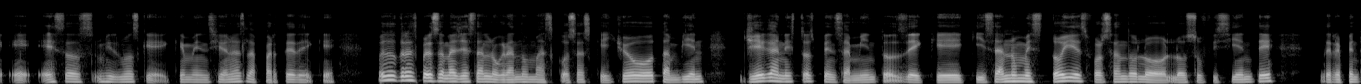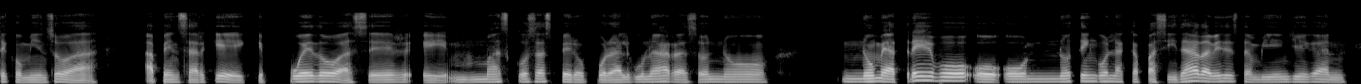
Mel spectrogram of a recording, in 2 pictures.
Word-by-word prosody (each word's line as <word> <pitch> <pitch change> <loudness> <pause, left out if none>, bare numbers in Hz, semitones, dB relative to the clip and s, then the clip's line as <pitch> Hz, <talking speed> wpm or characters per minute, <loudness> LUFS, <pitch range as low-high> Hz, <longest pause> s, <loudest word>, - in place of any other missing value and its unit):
eh 455 - -13
eh, 460 0 -5
esos 125 0 -3
mismos 125 -1 -3
que - - -8
que 110 - -6
mencionas, 115 +4 -4
la 130 -4 -2
parte 110 +1 -4
de 105 0 -6
que, - - -9 0.4
pues, - - +1
otras 195 -2 +2
personas 150 -4 +3
ya 130 - +2
están 130 -1 0
logrando 115 +1 0
más 110 -1 -4
cosas 110 +3 -4
que 95 - -6
yo, 135 +4 +2
también 120 +2 -1 0.3
llegan 145 +3 +2
estos 135 +1 -3
pensamientos 105 - -2
de 105 -2 +1
que, 105 0 +1
quizá, 110 +3 0
no 145 +1 +4
me 140 -1 +3
estoy 135 +4 +2
esforzando 125 -3 0
lo 105 -5 +2
lo 105 +1 -2
suficiente, 115 +8 -2 0.4
de 110 - -3
repente, 115 +2 -2
comienzo 110 +2 0
a 95 -4 0 0.4
a - - +2
pensar 110 0 0
que 105 -7 +1
que - - -5 0.2
puedo 135 0 +5
hacer, 105 +3 -1
eh, 100 -1 -2
m 105 - -5
más 120 +1 -1
cosas, 130 +1 -1
pero, 110 -4 +1
por 110 0 -1
alguna 120 +5 +2
razón, 115 +1 -1
no 115 -1 -1 0.7
no 135 +1 +3
me 140 -2 +5
atrevo 175 +6 +4
o 120 -2 +5
o 125 0 +3
no 130 +1 -2
tengo 140 -1 0
la 130 -2 -2
capacidad. 120 +7 +1
A 145 - +6
veces, 135 +1 0
también 115 0 -2
llegan 120 -3 -1
120 Hz, 150 wpm, -22 LUFS, 110-135 Hz, 0.7 s, A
